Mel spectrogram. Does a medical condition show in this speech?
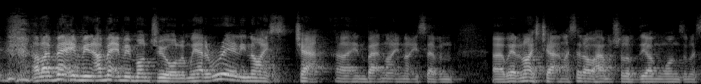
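No.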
